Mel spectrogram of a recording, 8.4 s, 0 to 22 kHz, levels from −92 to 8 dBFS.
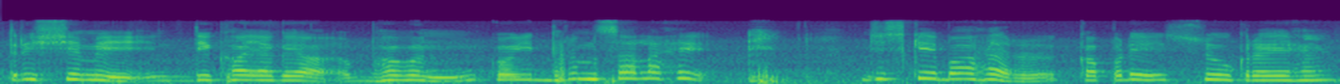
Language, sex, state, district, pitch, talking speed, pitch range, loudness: Hindi, male, Rajasthan, Bikaner, 220 Hz, 100 wpm, 200-250 Hz, -14 LUFS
